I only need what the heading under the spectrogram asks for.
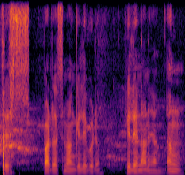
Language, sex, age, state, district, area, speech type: Bodo, male, 45-60, Assam, Kokrajhar, urban, spontaneous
